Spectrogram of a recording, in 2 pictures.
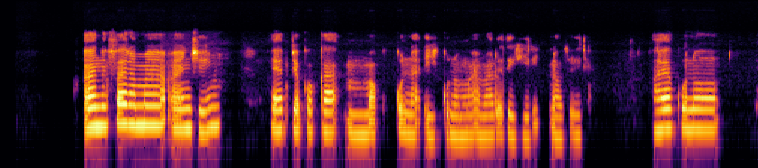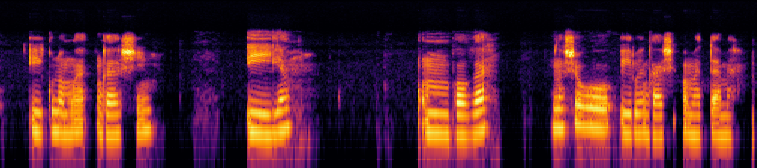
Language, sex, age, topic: Oshiwambo, male, 18-24, agriculture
